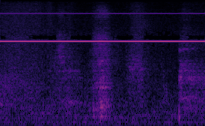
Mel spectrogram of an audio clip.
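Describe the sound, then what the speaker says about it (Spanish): A battery charger built around an op-amp emits a steady high electronic tone signaling a low battery, with faint rustles and clicks in the background. "Ven que sigue el pitido, es porque detectó que está descargada la batería"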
